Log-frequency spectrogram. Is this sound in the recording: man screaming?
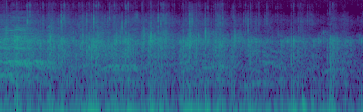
no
